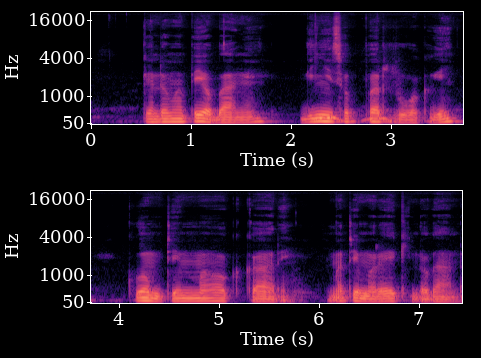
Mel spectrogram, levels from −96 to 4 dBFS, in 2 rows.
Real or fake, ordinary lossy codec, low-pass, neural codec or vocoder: real; none; none; none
